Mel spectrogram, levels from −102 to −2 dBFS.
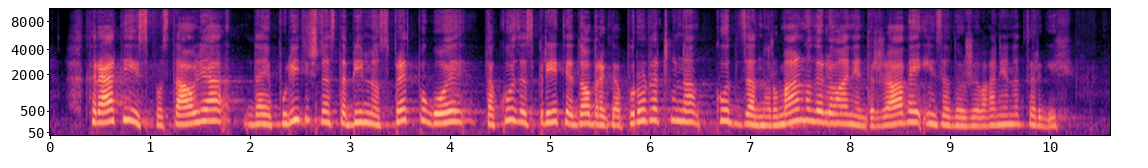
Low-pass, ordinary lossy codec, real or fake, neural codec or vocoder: none; none; fake; vocoder, 22.05 kHz, 80 mel bands, WaveNeXt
